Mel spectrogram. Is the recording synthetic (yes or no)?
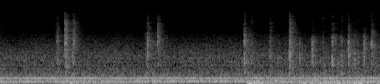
no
